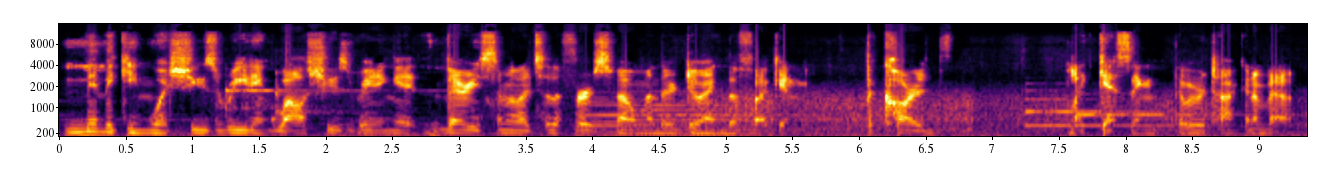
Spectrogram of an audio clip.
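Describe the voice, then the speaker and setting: Low-voiced, profane man chatting over music. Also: little pitch movement, normal speed, rough recording. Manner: profane, slangy, self-deprecating. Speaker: podcast co-host recapping a film. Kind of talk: casual film discussion.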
